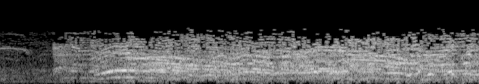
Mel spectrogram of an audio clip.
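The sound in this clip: Journalists and fans chattering in a bar make a dense babble of many overlapping voices. It is quieter for the first half-second, then jumps to a loud, steady hubbub with no single clear speaker.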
